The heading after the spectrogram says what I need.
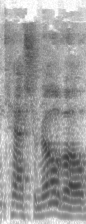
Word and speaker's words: Castronovo: And then Jack Blades was also in this band, the Revelation Saints, which finally saw Dean Castronovo, that's how I say his name, from Journey and Bad English, singing lead on something because he's got an amazing voice.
